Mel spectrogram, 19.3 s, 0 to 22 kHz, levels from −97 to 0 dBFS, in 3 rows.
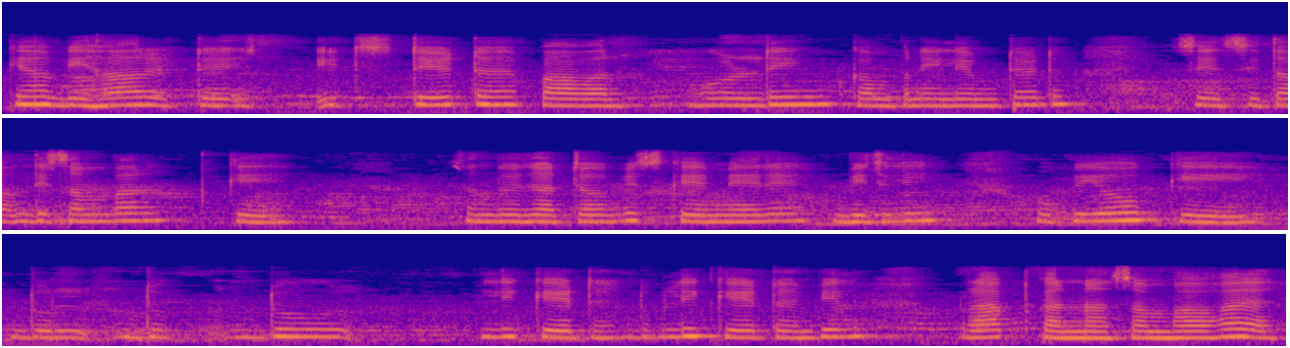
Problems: background sounds at intervals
